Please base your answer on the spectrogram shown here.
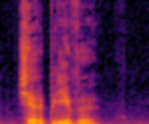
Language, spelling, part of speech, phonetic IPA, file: Polish, cierpliwy, adjective, [t͡ɕɛrˈplʲivɨ], Pl-cierpliwy.ogg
